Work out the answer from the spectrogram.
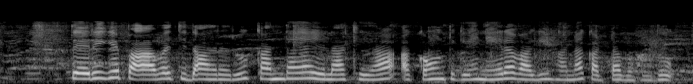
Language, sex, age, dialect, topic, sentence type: Kannada, female, 25-30, Mysore Kannada, banking, statement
